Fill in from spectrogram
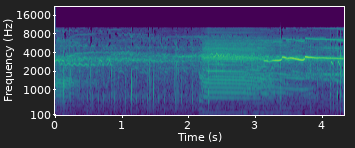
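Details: Laysan albatross mating dance, likely by younger sub-adult birds practising, late in the season: a quick series of dry bill clacks, then a drawn-out, nasal, braying trumpeting moan, over a steady high hiss.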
